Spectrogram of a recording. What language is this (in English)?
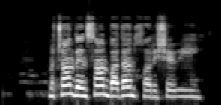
Pashto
